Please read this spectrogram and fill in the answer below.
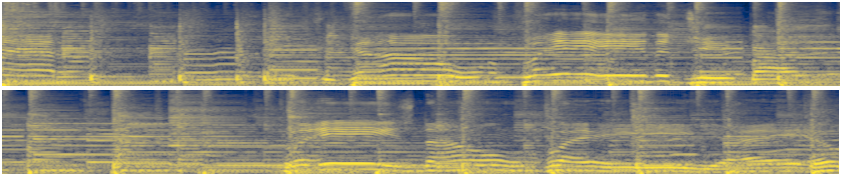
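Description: Country honky-tonk band playing an instrumental passage, with a lead melody of bent, sliding notes over a steady beat.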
